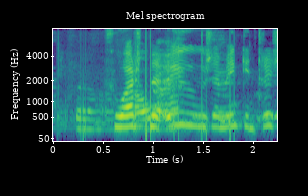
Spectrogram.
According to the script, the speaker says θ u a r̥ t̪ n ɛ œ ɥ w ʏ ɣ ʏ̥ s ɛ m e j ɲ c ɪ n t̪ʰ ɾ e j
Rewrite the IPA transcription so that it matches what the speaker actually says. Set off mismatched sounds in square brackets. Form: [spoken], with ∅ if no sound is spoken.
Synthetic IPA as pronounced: θ u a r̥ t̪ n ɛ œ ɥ [ɣ] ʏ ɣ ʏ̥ s ɛ m e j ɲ c ɪ n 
